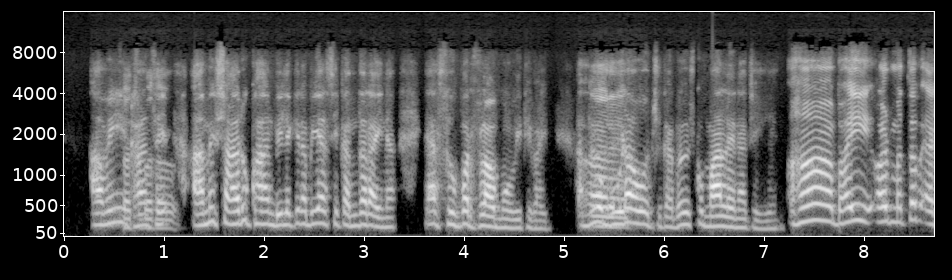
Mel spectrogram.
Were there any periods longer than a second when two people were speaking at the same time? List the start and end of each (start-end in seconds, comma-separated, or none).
none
